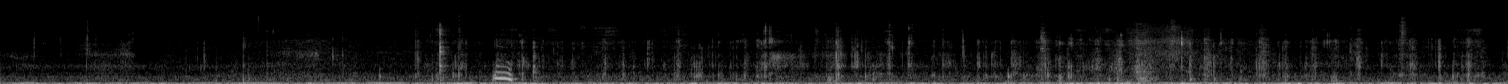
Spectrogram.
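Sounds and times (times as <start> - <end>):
crunchy chewing of cucumber: 4.1 - 15.0.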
